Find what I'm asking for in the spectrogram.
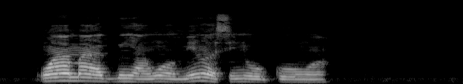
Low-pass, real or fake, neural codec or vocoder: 10.8 kHz; real; none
